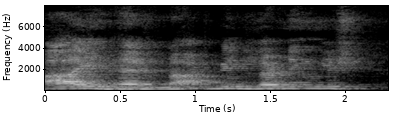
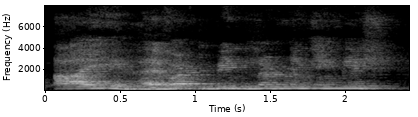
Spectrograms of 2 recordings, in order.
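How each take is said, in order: First: Have not is said as two full words. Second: Have not is contracted into one word, haven't. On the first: The speaker calls it wrong. "हैव नॉट मतलब थोड़ा मुंह में अजीब लगता है" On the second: The speaker calls it right. "उसको हैवंट पढ़ते हैं।"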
